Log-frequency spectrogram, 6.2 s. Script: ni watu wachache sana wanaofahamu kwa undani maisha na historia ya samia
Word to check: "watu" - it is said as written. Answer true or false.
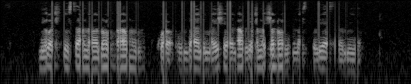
false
